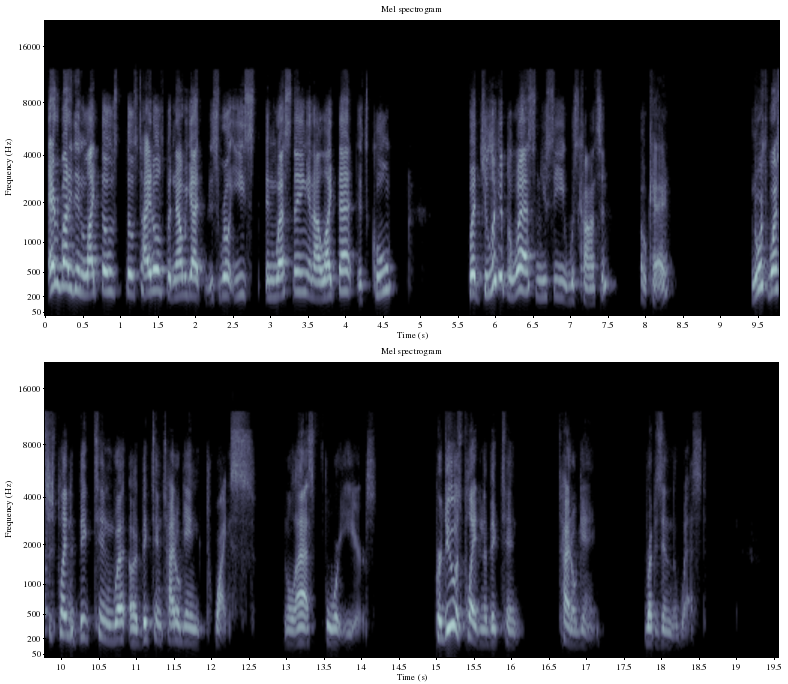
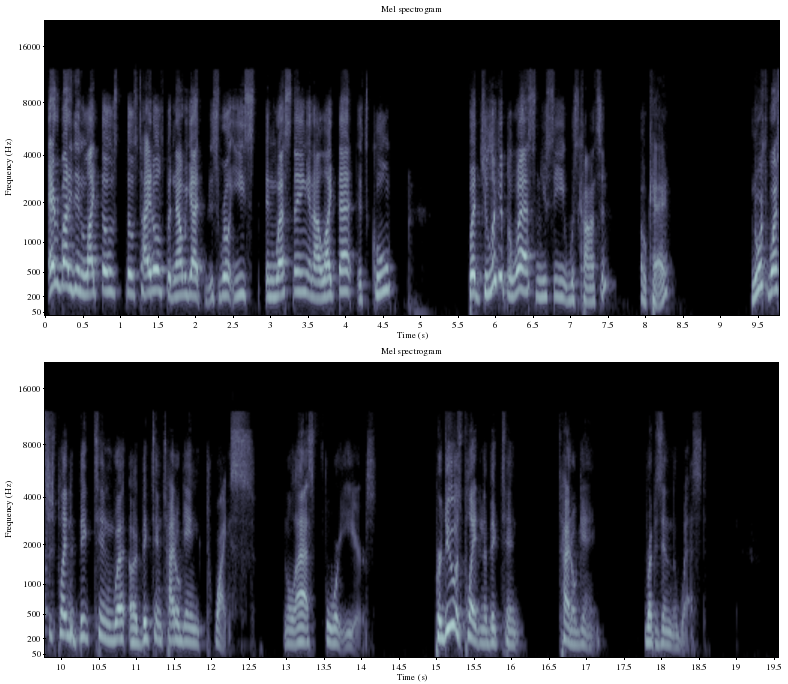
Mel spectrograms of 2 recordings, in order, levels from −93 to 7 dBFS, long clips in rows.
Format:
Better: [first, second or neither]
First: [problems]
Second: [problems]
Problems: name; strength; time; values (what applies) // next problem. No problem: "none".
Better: second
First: thin; somewhat; fading below 300 Hz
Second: none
